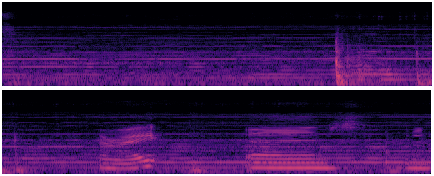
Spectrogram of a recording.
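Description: Sizzix Big Shot Switch Plus electric die-cutting machine running, its motor humming steadily as it feeds an embossing-folder plate sandwich through on its own. A single sharp thunk comes about two and a half seconds in, and brief voice sounds follow twice in the second half.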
